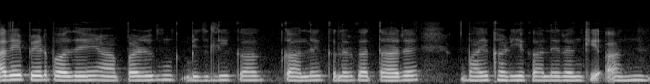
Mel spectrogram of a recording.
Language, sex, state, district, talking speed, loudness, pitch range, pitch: Hindi, female, Chhattisgarh, Jashpur, 205 wpm, -17 LUFS, 185-200 Hz, 195 Hz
